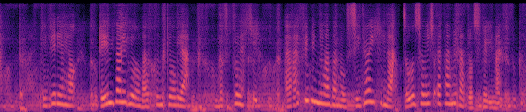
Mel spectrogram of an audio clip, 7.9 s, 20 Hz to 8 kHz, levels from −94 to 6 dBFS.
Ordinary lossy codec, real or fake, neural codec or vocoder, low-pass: none; fake; codec, 16 kHz, 0.5 kbps, FreqCodec, smaller model; 7.2 kHz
